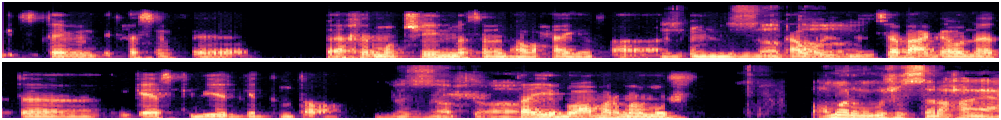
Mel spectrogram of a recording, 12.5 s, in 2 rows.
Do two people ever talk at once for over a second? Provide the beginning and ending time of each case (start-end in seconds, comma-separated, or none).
4.1-5.4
